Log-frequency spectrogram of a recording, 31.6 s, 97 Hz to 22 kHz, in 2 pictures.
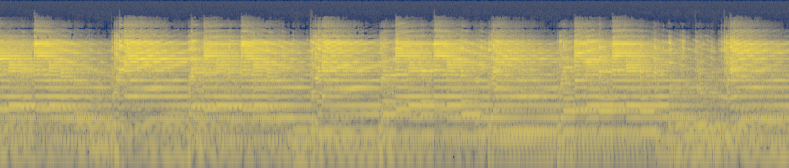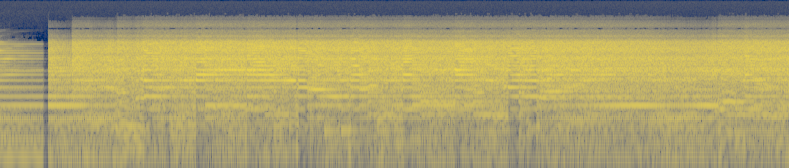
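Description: Electric guitar through an Axe-Fx III with the Hemisflange flanger on. For about the first 17 seconds it plays ringing clean chords through Fender Deluxe Reverb amp models. After a brief break it switches to a distorted high-gain amp sound, still flanged.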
